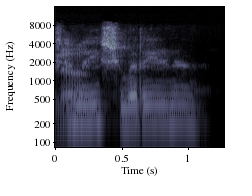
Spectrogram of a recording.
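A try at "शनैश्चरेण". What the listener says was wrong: Shanishcharena. It is Shanishchara, not like Ishvara.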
